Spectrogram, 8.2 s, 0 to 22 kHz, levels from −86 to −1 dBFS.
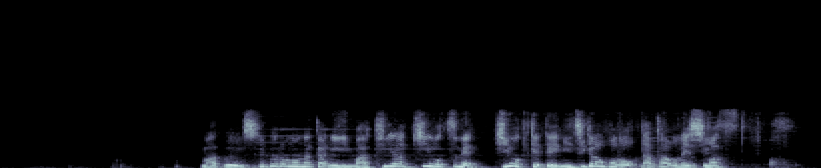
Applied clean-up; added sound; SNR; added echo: neural mask model DeepFilterNet 3.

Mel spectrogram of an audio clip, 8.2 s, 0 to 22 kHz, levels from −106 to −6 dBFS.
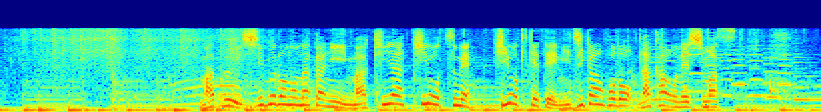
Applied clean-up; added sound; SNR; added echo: none; none; none; none.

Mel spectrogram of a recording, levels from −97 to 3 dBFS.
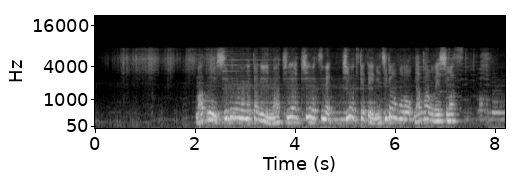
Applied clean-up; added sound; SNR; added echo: neural separator model SepFormer DNS4.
